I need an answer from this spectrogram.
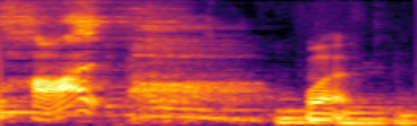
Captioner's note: gasps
